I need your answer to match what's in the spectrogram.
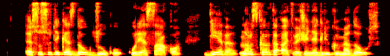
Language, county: Lithuanian, Vilnius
